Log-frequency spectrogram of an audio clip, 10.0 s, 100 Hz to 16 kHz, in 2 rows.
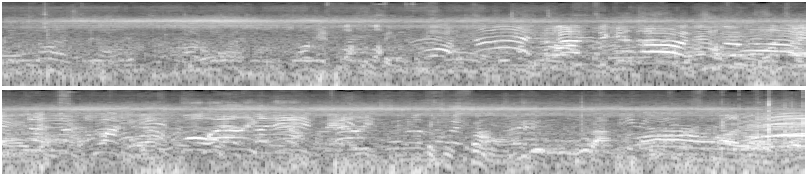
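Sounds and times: voices calling out and talking: 0:00.0 - 0:10.0.

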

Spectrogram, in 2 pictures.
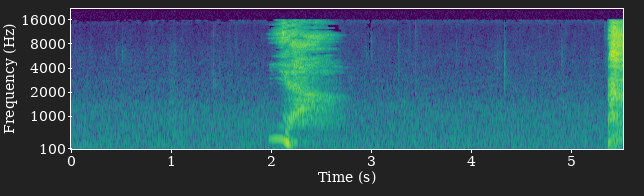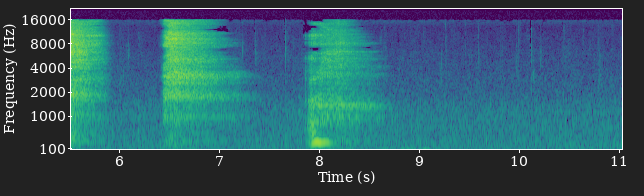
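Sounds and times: woman sighing: 0:05.4 - 0:08.7.

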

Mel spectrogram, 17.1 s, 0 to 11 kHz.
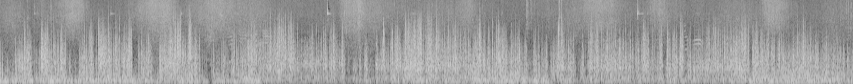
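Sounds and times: water rushing along hull: 0:00.0 - 0:17.0
wind buffeting microphone: 0:00.0 - 0:17.0.

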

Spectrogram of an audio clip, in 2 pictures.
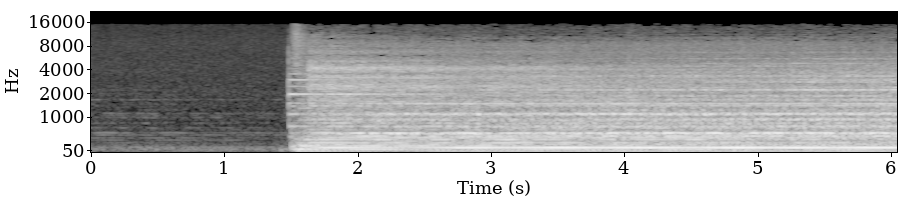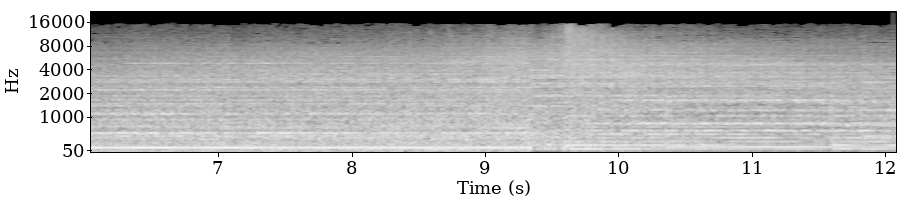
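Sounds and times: instrumental ballad backing track: 0:01.5 - 0:12.0.

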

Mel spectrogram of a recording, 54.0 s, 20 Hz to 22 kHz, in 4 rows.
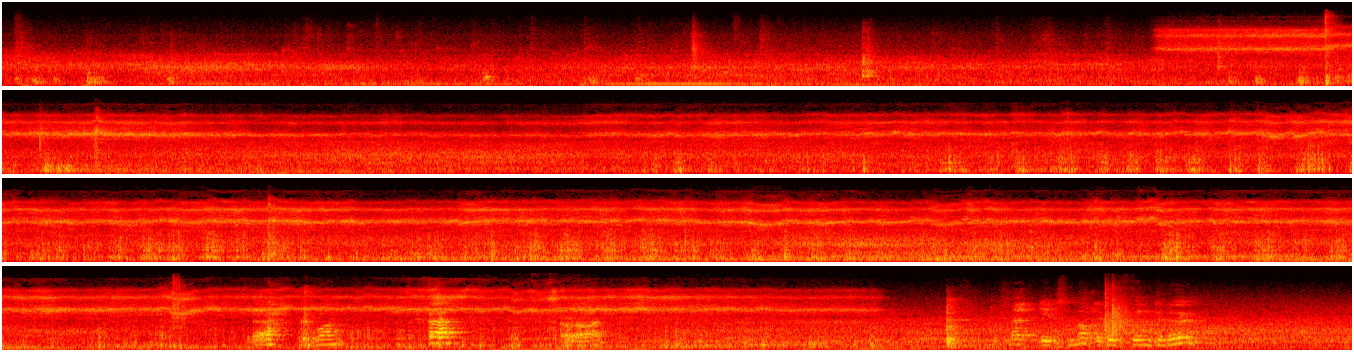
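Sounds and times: blowtorch flame hissing: 0:11.4 - 0:53.4.

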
